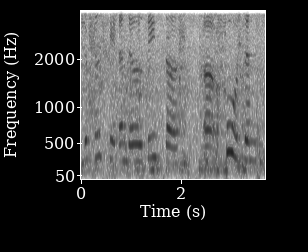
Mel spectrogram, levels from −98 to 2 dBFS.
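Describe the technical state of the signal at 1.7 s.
Speech gives way to steady comfort noise from 1.62 to 1.70 s, just resuming at 1.7 s: sound dropped by the voice detector, which likely mistook quiet speech for background.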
